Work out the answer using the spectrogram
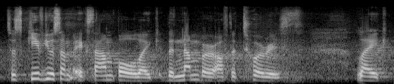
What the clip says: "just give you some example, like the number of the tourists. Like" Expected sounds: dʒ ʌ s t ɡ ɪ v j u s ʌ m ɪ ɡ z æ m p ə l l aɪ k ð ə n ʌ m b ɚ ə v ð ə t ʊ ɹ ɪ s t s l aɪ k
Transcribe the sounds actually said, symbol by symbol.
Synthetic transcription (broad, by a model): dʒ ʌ s ɡ ɪ v j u s ʌ m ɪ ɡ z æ m p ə l l aɪ k ð ə n ʌ m b ɚ ə v ð ə t ʊ ɹ ɪ s t s l aɪ k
